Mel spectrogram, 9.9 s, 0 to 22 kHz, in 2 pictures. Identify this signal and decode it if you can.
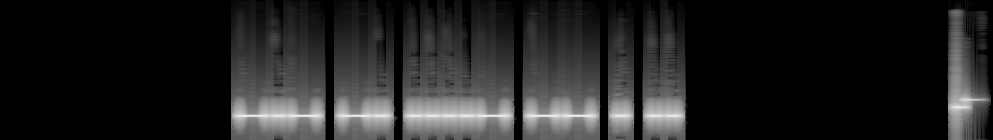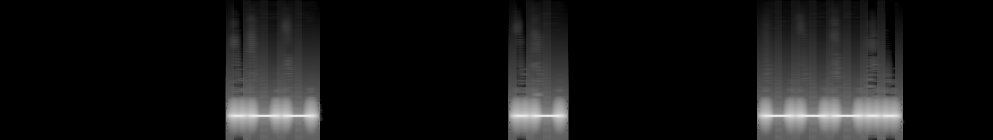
Morse code, heard as a keyed tone, about 28 wpm, spaced as for 16 wpm, 700 Hz. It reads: KN4MEI WA8
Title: USA Call Signs - 6 Characters - 8x Character Spacing - 28wpm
